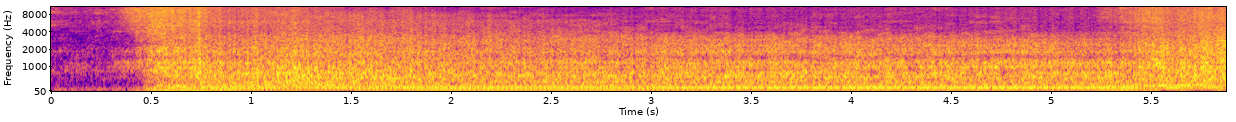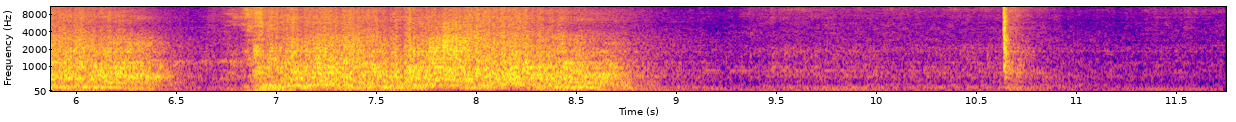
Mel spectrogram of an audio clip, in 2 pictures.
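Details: 1988 Ford F350 with 460 big block and MSD Atomic EFI, after upgrading to a 200-amp one-wire alternator: steady, even V8 idle with a smooth low hum and no knocks or squeals; voltage climbs from 12.2 to over 14 V.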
